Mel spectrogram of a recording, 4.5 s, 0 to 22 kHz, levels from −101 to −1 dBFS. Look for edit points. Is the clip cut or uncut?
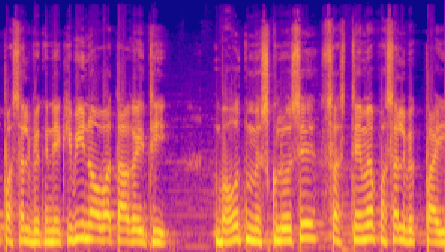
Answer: uncut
